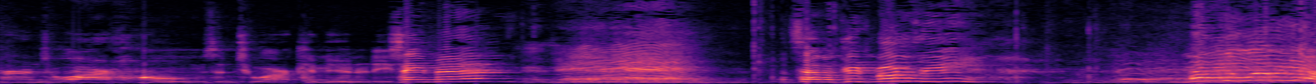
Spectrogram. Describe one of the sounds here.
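A man preaches loudly and with fervour into a microphone.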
